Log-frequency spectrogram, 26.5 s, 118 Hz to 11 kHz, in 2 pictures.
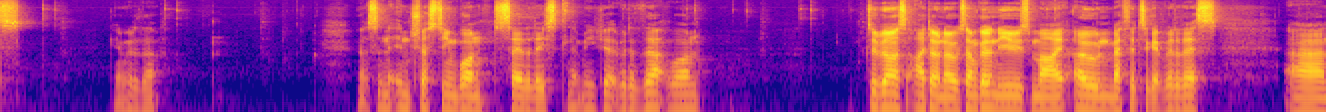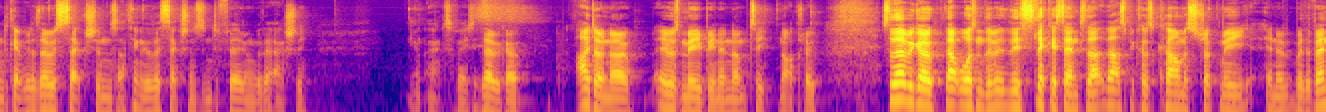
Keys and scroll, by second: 5.7 a, 13.4 v, 15.2 BackSpace.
